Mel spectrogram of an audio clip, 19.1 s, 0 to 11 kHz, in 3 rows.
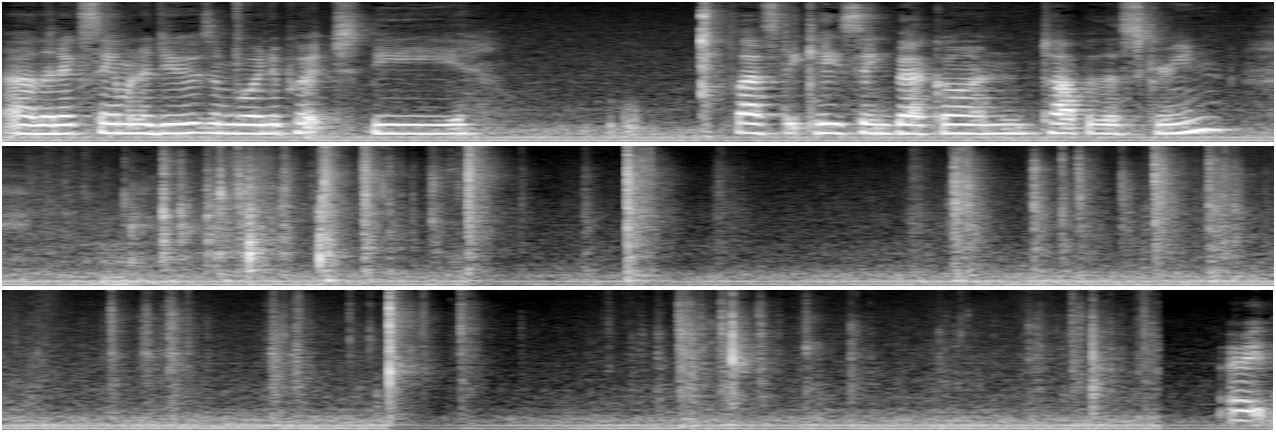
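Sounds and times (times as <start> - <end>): plastic clips snapping: 13.2 - 18.5.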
